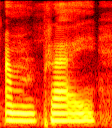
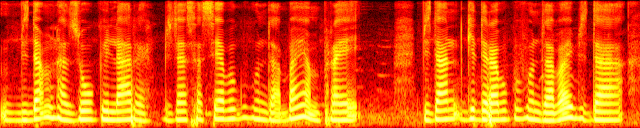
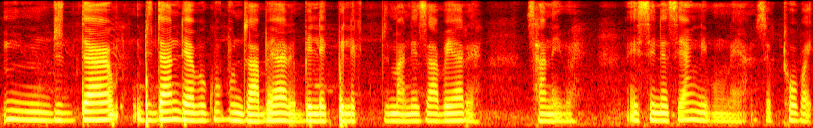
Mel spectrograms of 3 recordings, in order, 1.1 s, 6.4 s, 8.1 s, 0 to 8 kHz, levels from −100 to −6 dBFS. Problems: background conversations at intervals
